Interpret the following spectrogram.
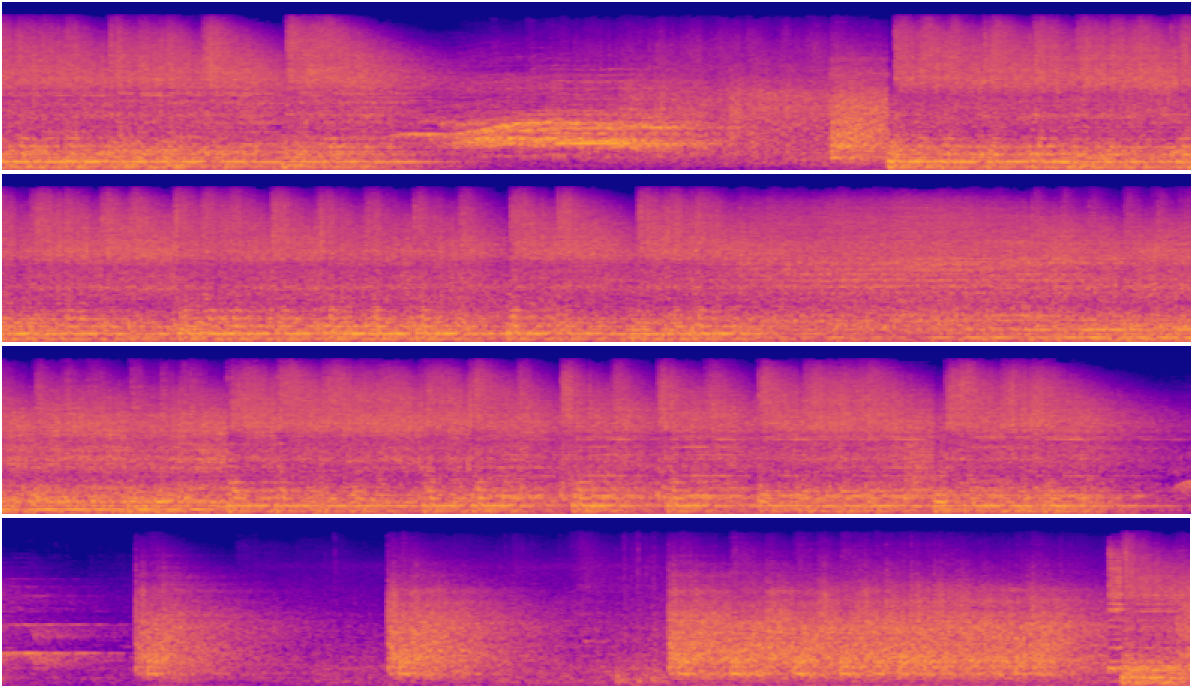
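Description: Lion dance percussion band playing loud and fast: a big drum struck with crashing cymbals and a ringing gong, keeping the beat for the lion's moves, with a brief drop in loudness about three quarters of the way through.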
